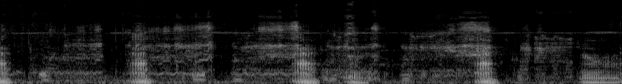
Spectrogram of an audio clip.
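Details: Native black pigs on a free-range farm in Albay give low, rough grunts in short bursts about every second and a half, with human speech in the background.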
